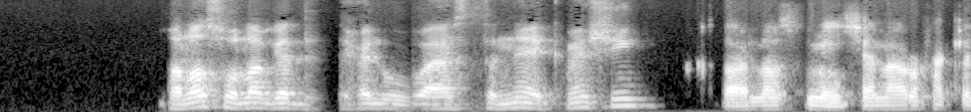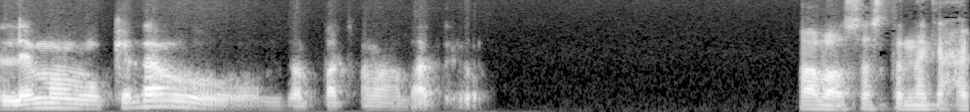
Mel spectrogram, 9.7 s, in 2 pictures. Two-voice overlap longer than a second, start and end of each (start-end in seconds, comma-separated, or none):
none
